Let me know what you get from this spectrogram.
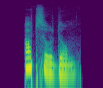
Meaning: absurdity
- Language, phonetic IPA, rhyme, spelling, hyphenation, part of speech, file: Hungarian, [ˈɒpsurdum], -um, abszurdum, ab‧szur‧dum, noun, Hu-abszurdum.ogg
